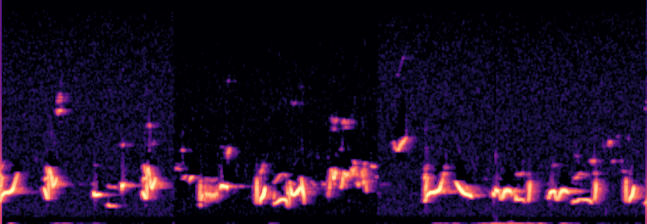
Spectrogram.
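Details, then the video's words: LeConte's thrasher song: a busy run of high whistled phrases, each different, some rising, some dropping or trilled, one clear high note near the middle, delivered almost without pause. "LeConte's Thrasher Bird Song, Call, Chirp, Voice - Cuitlacoche Pálido Canto"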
